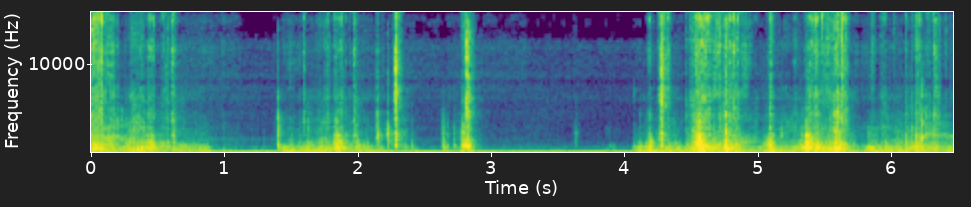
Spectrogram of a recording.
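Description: A sewing machine stitching velvet, going forward and back, runs in several short motor bursts separated by quiet pauses, fairly faint and close.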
